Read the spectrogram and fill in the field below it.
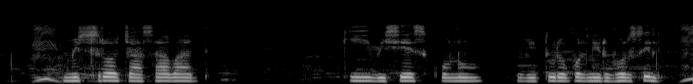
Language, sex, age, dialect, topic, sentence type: Bengali, male, 18-24, Jharkhandi, agriculture, question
